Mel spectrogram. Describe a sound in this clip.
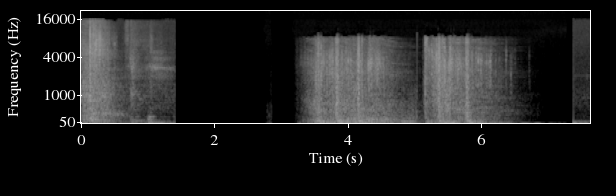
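Swooshing fighting game attack sounds burst out in quick bursts.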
